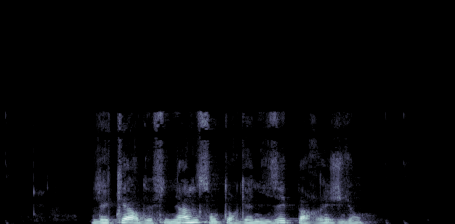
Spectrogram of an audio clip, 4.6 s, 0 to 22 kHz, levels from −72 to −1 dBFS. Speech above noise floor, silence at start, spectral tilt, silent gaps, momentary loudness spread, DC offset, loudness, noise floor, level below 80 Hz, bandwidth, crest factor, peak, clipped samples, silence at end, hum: 49 dB; 0.9 s; -7.5 dB/octave; none; 11 LU; under 0.1%; -19 LUFS; -68 dBFS; -60 dBFS; 11.5 kHz; 18 dB; -2 dBFS; under 0.1%; 0.9 s; none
